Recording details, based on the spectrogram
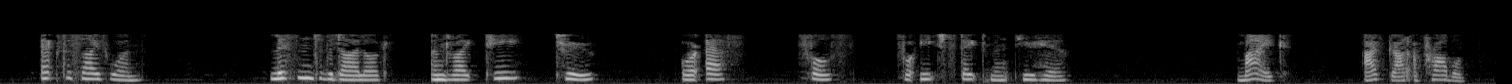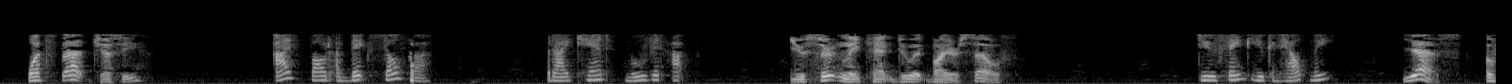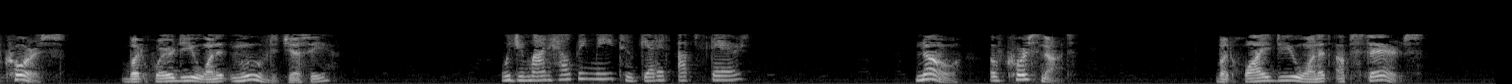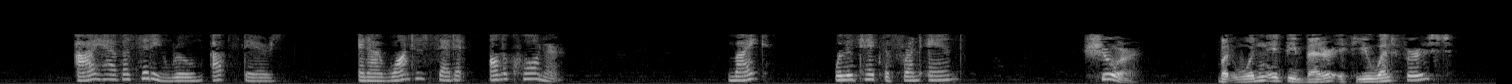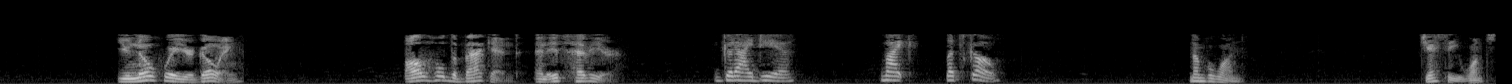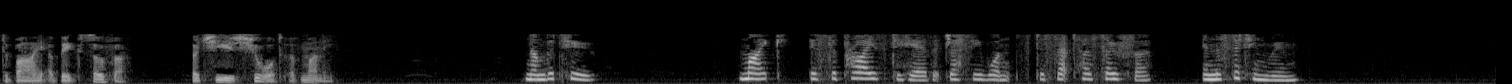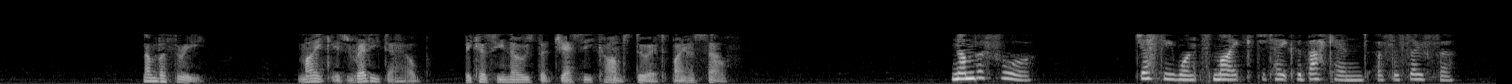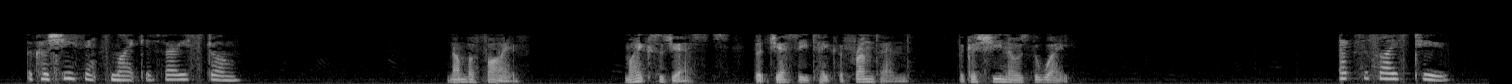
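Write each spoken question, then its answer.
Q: Jessie wants to buy a big sofa, but she is short of money.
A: False

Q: Mike is ready to help because he knows that Jessie can't do it by herself.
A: True

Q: Jessie wants Mike to take the back end of the sofa because she thinks Mike is very strong.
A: False

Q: Mike suggests that Jessie take the front end because she knows the way.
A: True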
